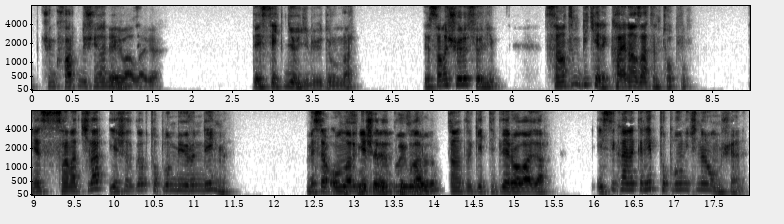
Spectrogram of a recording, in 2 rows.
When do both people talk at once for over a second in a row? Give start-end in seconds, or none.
12.8-14.1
